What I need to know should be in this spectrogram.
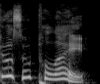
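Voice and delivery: mock the enemy's fake courtesy; dainty, over-sweet mock reply; mock polite.

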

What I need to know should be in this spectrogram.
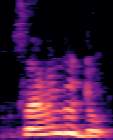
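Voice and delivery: ordinary delivery, nothing marked

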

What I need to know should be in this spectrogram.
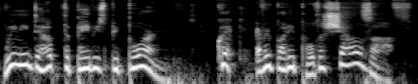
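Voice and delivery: high, urgent character voice; Peso's urgent voice. A narrator's reading. Peso urging crew to free babies, high urgent call. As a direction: lift up and hurry them. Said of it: "Peso realized".

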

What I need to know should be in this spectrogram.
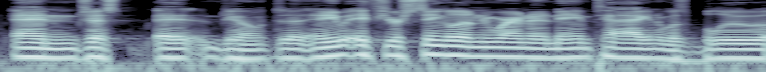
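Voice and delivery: normal talking voice

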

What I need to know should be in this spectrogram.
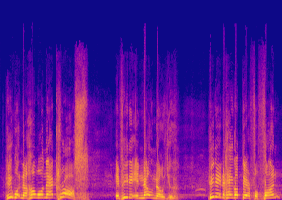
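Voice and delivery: full-force preaching. Acted. Preacher to church about the nails and the cross, preaching hard. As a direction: drive each phrase home to the congregation.

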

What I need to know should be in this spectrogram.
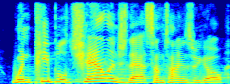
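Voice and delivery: usual speaking voice

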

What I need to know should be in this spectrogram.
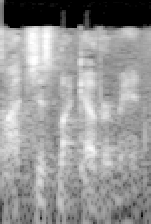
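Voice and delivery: hushed undercover aside; conspiratorial whisper. Retold or imitated. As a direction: breathe it out like a secret. Retold excuse, whispered again.

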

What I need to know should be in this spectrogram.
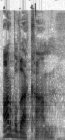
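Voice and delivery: measured, projected podcast ad delivery; sponsor ad read. Real, not acted. Podcast host to listeners about the sponsor, ad read.

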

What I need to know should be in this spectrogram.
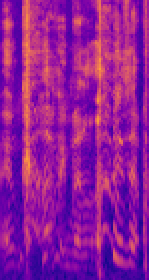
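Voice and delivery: really coughing from laughing; winded from laughing too hard; breathless laughter. Real, not acted. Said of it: "I'm laughing".

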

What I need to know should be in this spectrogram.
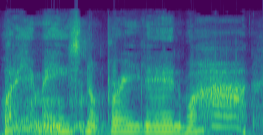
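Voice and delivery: high, shrill retold panic ending in a wail; panicked owner screaming at her husband; hysterical panic. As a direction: relive the hysterical scream of fear. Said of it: "so I was hysterical".

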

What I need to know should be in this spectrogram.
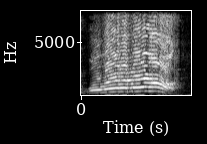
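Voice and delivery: high, very loud prank-caller yell; shouted punchline. Acted. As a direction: yell the punchline at full tilt. Prank-call joke punchline, shouted.

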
